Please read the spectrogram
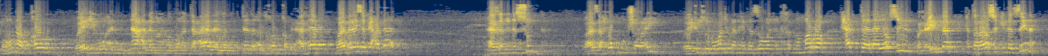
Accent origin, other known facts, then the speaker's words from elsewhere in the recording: Egypt; الثانوية العامة في ثالثة ثانوي يعني عندنا في مصر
